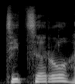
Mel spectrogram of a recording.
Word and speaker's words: Cicero: Im klassischen Latein, also zu Zeiten von Cäsar und Cicero, da wurde das C wie ein K ausgesprochen. Cicero heißt eigentlich Cicero, was nichts anderes bedeutet als Kichererbse, ein Spitzname für den großen Philosophen und Staatsmann, der eigentlich Marcus Tullius geheißen hat.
